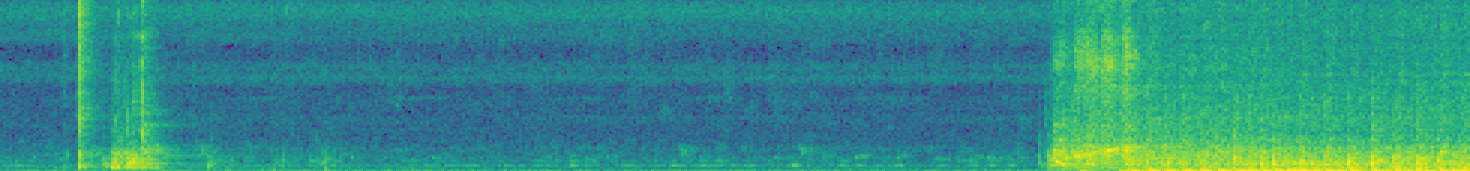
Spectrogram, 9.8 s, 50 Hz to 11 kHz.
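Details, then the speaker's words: A Ysuku motorcycle, fully reassembled, catches quickly after quiet clicks and settles into an even idle thump, about three pulses a second; it starts and runs normally, and the ER1 error is gone. "alhamdulillah hidup, walaupun kita dah pasangkan berset semua sekali, semua hidup."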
